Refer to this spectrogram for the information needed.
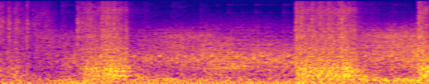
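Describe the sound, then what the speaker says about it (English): Sustained rapid automatic fire from a GPMG machine gun in a video game rattles continuously, dense and loud, with a couple of brief surges in intensity. "That's the sound of a turned out GPMG."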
